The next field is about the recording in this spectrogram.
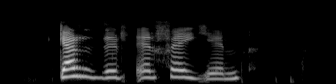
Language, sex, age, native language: Icelandic, female, 8, Icelandic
